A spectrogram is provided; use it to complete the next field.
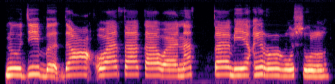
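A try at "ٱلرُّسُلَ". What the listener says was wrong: Oke, rusul, sinnya tipiskan dan lamnya tipiskan. Rusul, jangan rusul, itu lamnya jadi tebel. Lam itu kan huruf tipis. Lam itu termasuk ke dalam huruf yang tipis. Jadi ketika dibaca, jangan dibaca wa nattabi'ir rusul. Nah itu lamnya jadi tebel.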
